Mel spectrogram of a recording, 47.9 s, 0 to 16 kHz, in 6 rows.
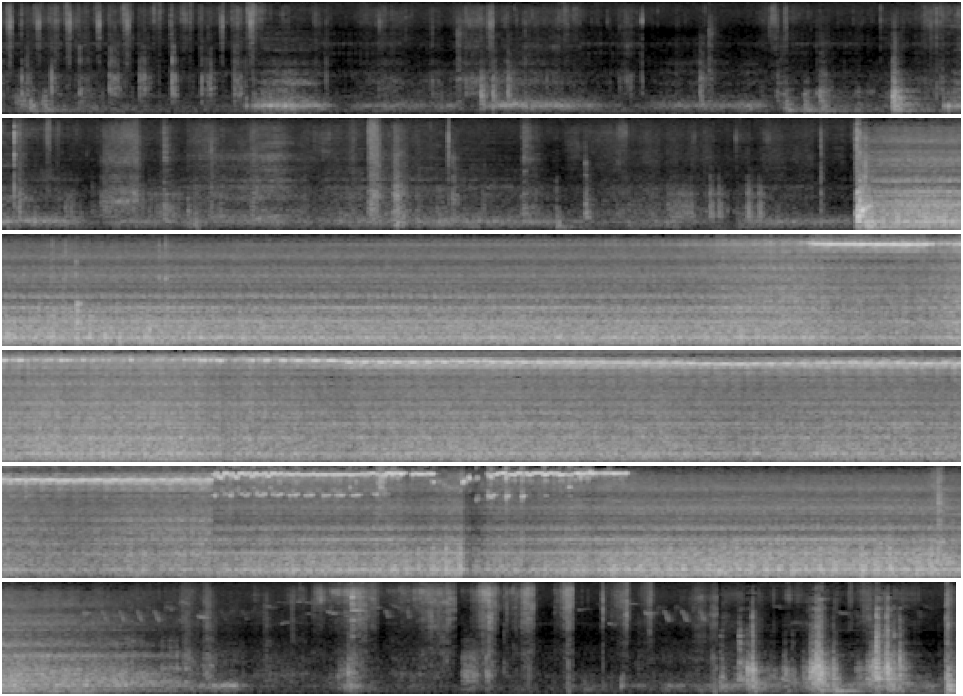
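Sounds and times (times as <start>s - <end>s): machine tool spindle running: 15.2s - 41.4s
high-pitched cutter squeal: 21.5s - 37.2s.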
